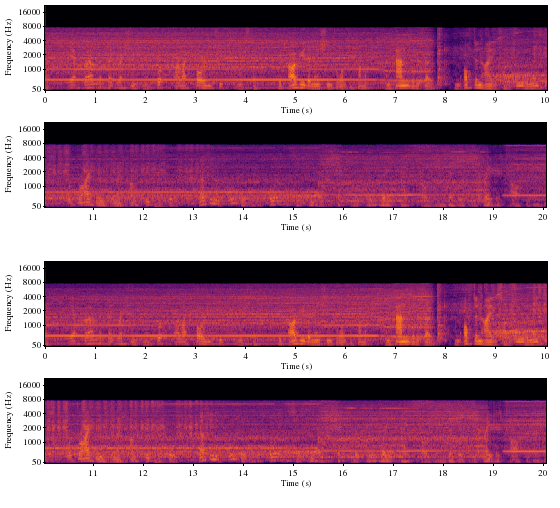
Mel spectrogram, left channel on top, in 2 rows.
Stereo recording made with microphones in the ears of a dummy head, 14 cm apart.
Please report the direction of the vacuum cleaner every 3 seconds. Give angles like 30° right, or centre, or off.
40° left, 10° left, 10° right, 30° right, 30° right, 30° right, 30° right.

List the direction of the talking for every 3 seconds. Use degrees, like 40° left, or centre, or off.
70° left, 40° left, 10° right, 50° right, 60° right, 70° right, 70° right.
